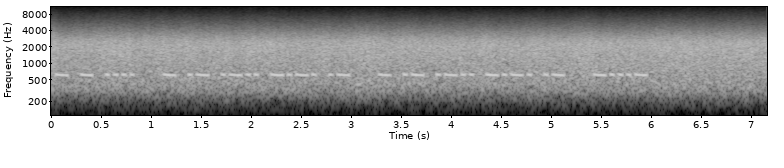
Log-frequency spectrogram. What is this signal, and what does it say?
Morse code, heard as a keyed tone, machine-sent, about 29 wpm, 600 Hz, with heavy radio static. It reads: … TALCA TALCA <BT>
